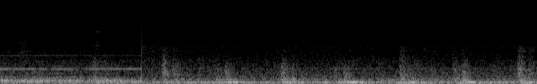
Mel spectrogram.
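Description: Low steady rumble inside a Sunrise Izumo sleeper-train carriage, with a faint steady whine for about the first second and a half. A few light knocks follow.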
